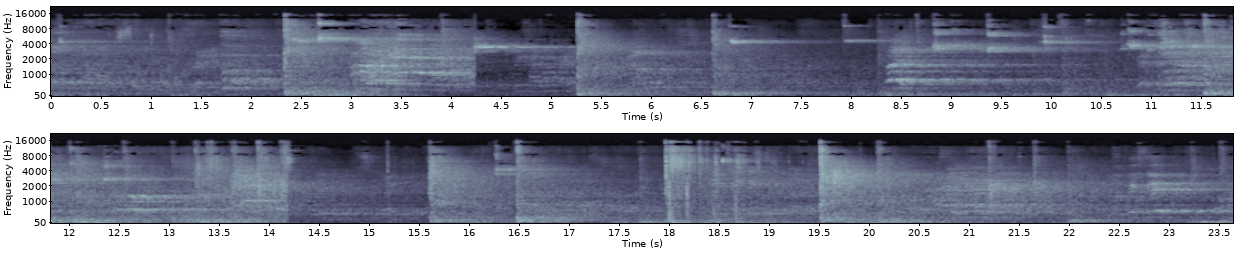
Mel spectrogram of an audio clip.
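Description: Young men and women call out and talk loudly across an echoing hall.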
